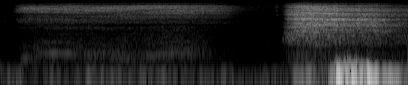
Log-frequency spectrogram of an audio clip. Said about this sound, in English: now close your eyes, take a deep breath.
